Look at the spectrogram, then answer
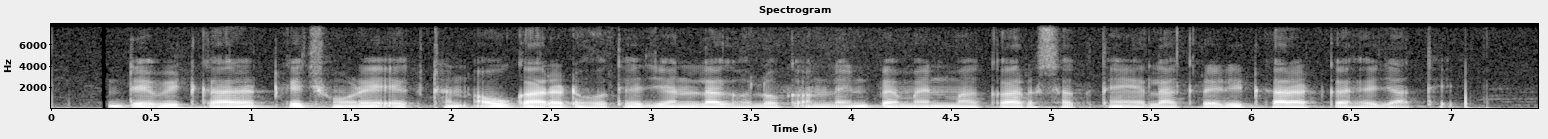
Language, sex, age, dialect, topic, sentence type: Chhattisgarhi, male, 25-30, Eastern, banking, statement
